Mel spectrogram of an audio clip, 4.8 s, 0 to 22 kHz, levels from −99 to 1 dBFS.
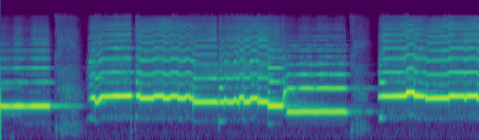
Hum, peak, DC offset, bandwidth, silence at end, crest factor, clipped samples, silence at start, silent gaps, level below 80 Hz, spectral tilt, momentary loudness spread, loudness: none; -2 dBFS; under 0.1%; 12 kHz; 0 s; 12 dB; under 0.1%; 0 s; none; under -90 dBFS; 4 dB/octave; 10 LU; -14 LUFS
